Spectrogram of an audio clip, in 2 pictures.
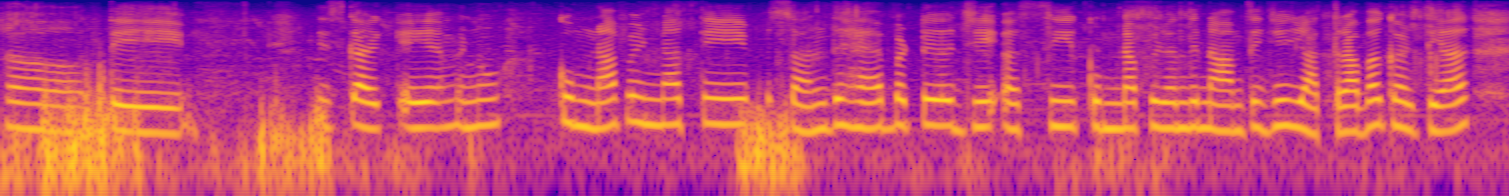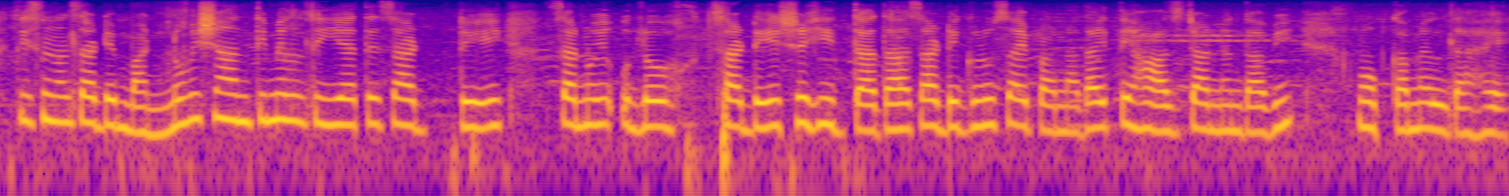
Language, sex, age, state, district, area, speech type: Punjabi, female, 18-30, Punjab, Amritsar, urban, spontaneous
